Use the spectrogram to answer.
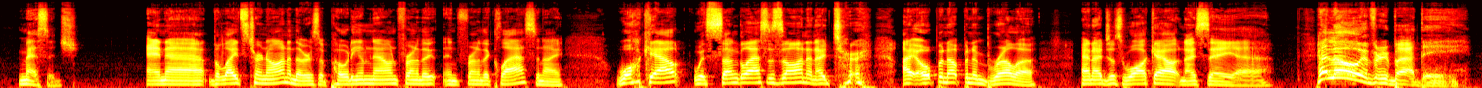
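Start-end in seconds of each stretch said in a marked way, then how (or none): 13.2-14.6 swooping, sing-song vampire voice. Retelling walking out to greet a class from a podium: Dracula voice. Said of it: "Dracula voice".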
